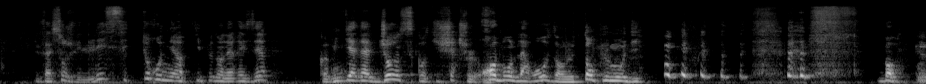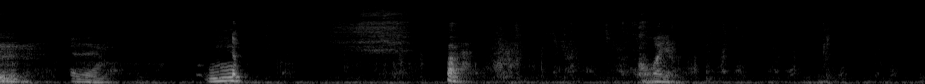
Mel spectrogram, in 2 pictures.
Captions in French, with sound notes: De toute façon, je vais le laisser tourner un petit peu dans les réserves, comme Indiana Jones, quand il cherche le Roman de la Rose dans le temple maudit. [Rires] Bon. Euh... non... Par là ! Incroyable !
